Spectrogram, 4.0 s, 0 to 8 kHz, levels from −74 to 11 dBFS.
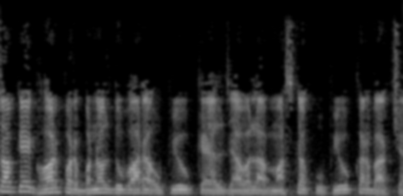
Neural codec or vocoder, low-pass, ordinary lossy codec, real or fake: none; 7.2 kHz; none; real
